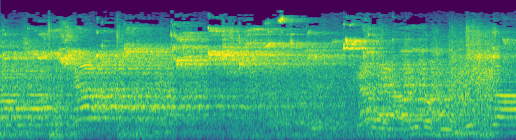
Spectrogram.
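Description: Players call out to each other loudly.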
